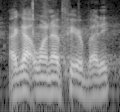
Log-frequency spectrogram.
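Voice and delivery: hacking cough between words; coughing fit. Real, not acted. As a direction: talk through a coughing fit. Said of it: "Sorry, I'm hacking".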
